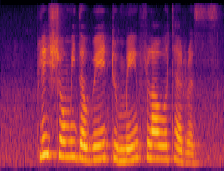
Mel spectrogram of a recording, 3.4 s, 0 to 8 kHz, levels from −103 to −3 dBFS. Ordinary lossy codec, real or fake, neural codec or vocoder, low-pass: none; real; none; 7.2 kHz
